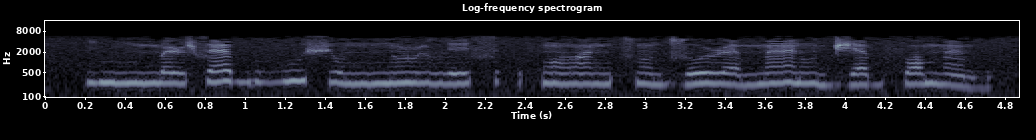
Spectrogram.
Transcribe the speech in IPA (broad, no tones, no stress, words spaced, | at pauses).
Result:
iŋmːæɭsæbu vuʃo nːũɭlːes | fõ lˠæ̃ŋt͡sõd͡zoɭæ mæ̃ɾũ d͡ʒæb fɒmæ̃b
